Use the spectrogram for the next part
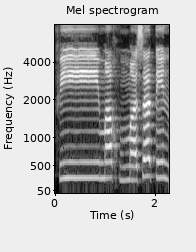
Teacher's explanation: یا دیکھیں فی مخمصۃ، یہاں تا کے نیچے تنوین ہے، تنوین کے بعد جو ہے غین آ رہا ہے، اور غین جو ہے حروف ہلکی کا ورڈ ہے، تو ہم یہاں اظہار کریں گے، ہم اسے بنا غنے کے پڑھیں گے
